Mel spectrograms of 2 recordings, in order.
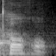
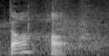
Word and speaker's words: Taha: My name Taha. Yeah. Toho. Yeah, Taha. Antonya bana muri Djibouti mumfashe mu Misiri. Taha. Yeah, right, correct.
